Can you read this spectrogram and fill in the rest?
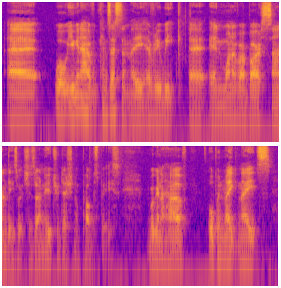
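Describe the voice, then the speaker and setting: A man's voice: deep voice, fairly even intonation, a little fast, hardly any pauses. A young man with a Glaswegian accent, chatting enthusiastically about student union events in an interview, with a self-deprecating humor. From Glasgow, Scotland. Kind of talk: casual interview answers.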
